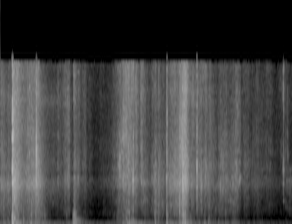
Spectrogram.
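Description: Rustling and a handful of soft knocks from hands rummaging in a backpack to pull something out.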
